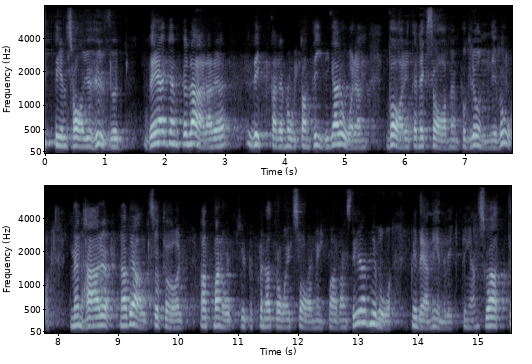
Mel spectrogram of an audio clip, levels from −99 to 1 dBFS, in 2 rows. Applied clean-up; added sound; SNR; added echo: neural mask model Resemble Enhance denoiser.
